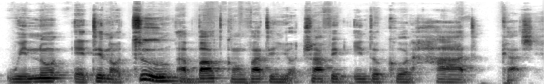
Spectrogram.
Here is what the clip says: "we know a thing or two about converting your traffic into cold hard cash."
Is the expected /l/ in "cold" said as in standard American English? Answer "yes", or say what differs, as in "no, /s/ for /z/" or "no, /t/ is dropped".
no, /l/ is dropped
